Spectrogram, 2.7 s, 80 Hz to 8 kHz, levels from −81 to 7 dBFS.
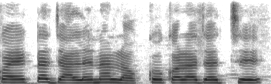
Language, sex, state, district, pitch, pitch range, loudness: Bengali, female, West Bengal, Alipurduar, 265 Hz, 260-280 Hz, -12 LUFS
